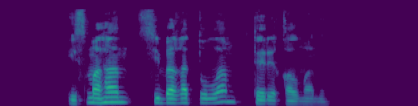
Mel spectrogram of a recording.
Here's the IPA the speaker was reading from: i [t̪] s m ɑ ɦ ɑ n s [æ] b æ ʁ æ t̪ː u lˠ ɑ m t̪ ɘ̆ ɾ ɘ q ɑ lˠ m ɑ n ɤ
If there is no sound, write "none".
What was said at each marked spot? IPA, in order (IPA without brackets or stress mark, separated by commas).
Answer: none, i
